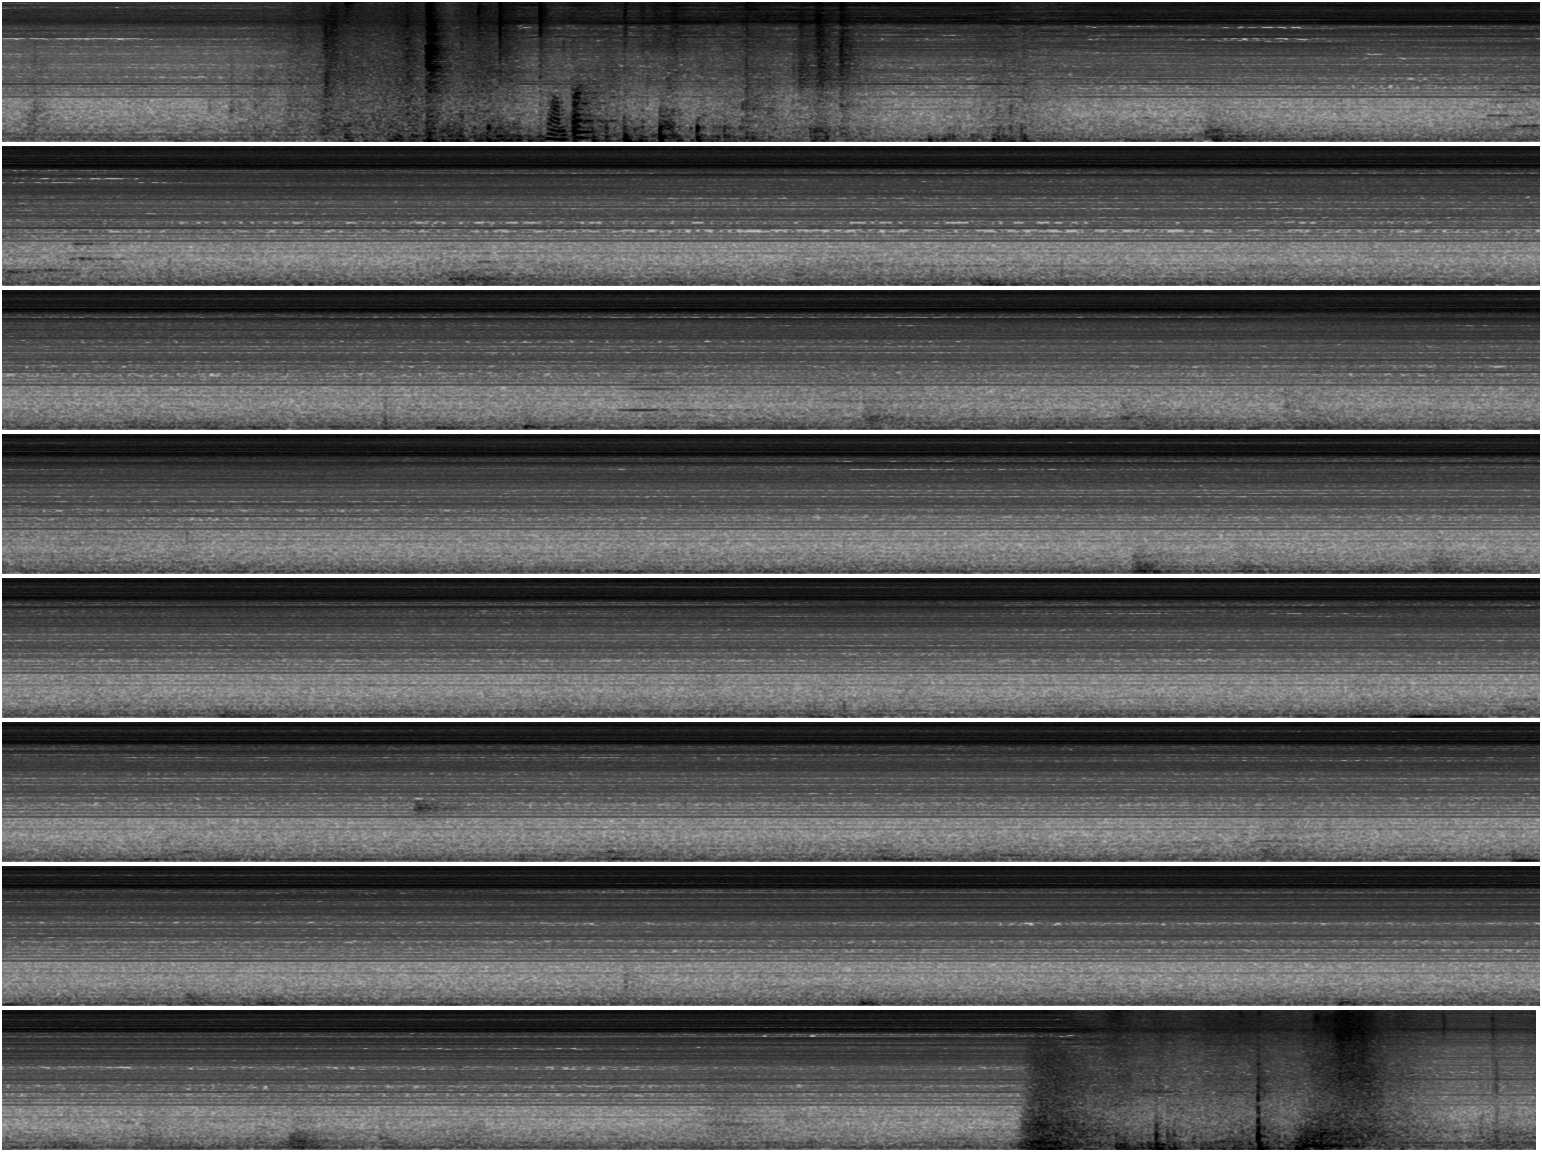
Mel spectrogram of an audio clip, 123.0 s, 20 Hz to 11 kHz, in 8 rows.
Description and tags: Recording was made in the stairwell of nine-storey house, close to lamp.
Sound Devices 744T
2x Sanken CS-3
